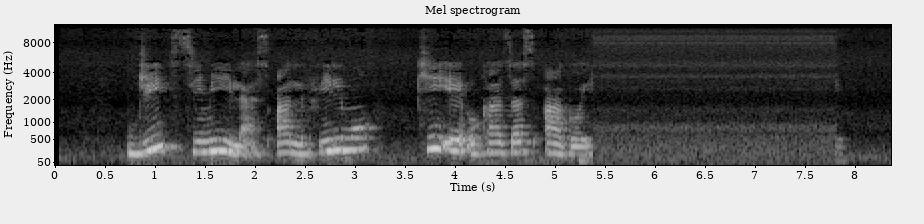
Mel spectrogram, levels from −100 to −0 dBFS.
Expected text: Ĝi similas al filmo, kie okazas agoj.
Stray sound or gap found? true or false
false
